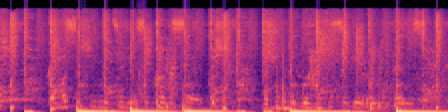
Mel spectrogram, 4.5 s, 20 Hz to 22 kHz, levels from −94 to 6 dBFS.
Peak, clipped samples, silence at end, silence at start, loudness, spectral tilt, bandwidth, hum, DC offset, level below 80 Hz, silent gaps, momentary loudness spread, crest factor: 0 dBFS; 0.4%; 0 s; 0 s; -13 LUFS; -2.5 dB/octave; 16.5 kHz; none; under 0.1%; -10 dBFS; none; 4 LU; 8 dB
